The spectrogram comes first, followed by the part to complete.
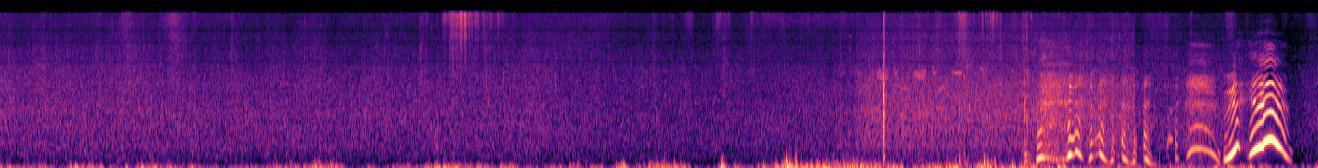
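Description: Wind rumbling on the microphone over the rush and splash of a meltwater river being waded. Near the end a person's voice breaks in with short, rising-and-falling shouts of celebration.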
